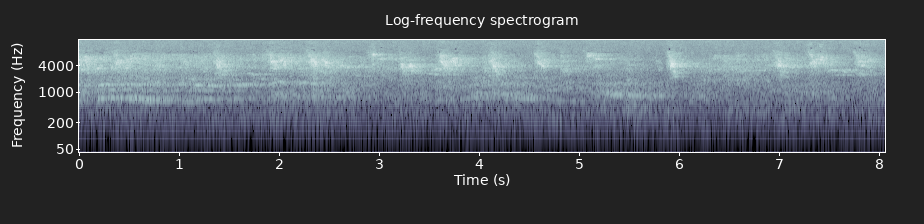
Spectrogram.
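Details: Eurasian tree sparrow calling in Ubon Ratchathani, Thailand, on 10 May 2020, where it is a very common resident: a steady run of sharp, high chirps, roughly two per second, with softer whistles of other birds beneath.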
